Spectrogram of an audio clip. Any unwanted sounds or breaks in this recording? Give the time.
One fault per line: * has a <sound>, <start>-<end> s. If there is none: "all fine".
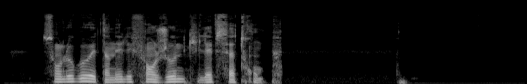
all fine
